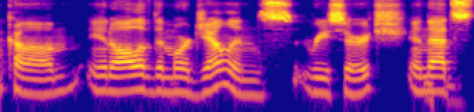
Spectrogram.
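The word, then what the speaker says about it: Morgellons: in all of the more gel ins research and that's that is the correct pronunciation of it it's a soft G because it's back to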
